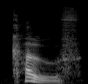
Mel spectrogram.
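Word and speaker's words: Cobh: Apparently, Cobe is pronounced Cove. Cove. So there you go. Apologies to everybody in Ireland.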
